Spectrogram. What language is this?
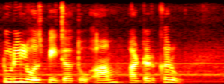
Punjabi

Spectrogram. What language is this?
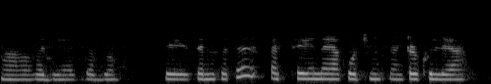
Punjabi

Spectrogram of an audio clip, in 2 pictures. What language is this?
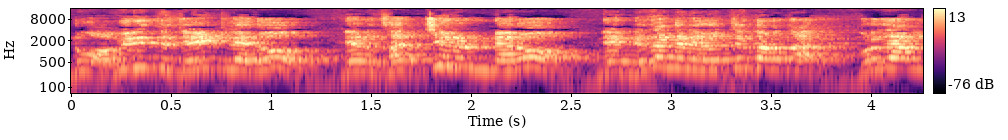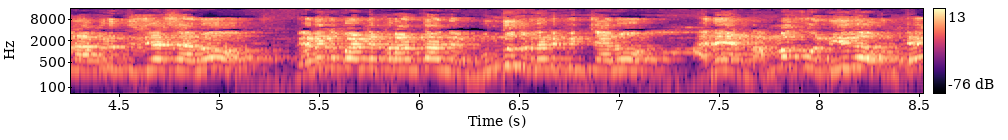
Romanian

